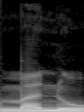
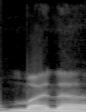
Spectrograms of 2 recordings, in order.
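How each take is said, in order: First: The word ends with an added u vowel. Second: The word ends with an added a vowel.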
